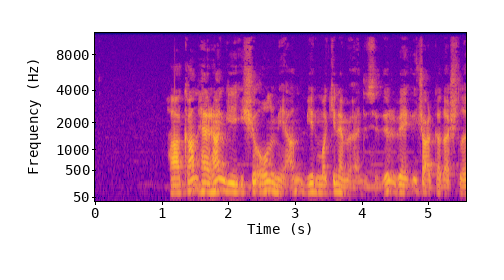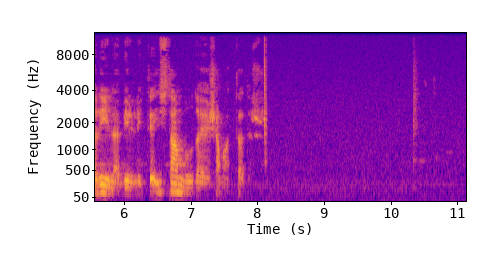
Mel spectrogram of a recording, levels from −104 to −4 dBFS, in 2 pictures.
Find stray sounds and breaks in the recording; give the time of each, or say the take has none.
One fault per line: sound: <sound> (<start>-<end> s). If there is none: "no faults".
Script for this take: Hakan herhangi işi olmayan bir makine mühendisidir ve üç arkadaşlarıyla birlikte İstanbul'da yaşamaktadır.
no faults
